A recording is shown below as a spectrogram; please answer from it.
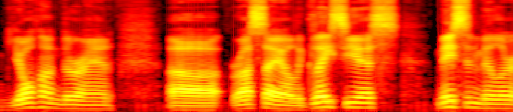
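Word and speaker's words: Durán: Griffin, and then the relief pitchers are Johan Dur Johan, sorry, I said it wrong, Johan Duran, uh, Rafael Glaciius, Mason Miller, and then Riley O'Brien.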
